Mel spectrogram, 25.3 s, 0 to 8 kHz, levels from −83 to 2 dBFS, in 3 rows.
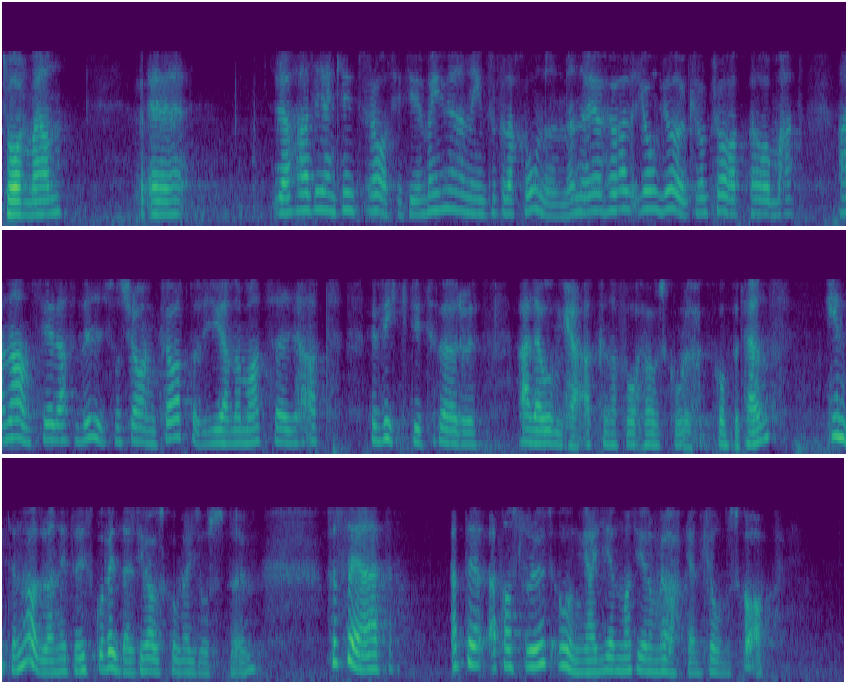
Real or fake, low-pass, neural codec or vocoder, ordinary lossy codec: fake; 7.2 kHz; codec, 16 kHz in and 24 kHz out, 0.6 kbps, FocalCodec, streaming, 4096 codes; AAC, 16 kbps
